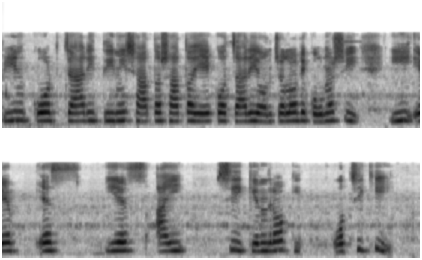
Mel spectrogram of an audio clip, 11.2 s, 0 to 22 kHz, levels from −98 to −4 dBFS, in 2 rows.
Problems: none marked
